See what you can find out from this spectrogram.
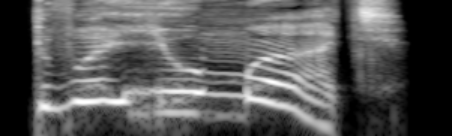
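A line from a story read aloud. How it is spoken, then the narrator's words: Rasp. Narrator (Russian): прохрипел Кукуша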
